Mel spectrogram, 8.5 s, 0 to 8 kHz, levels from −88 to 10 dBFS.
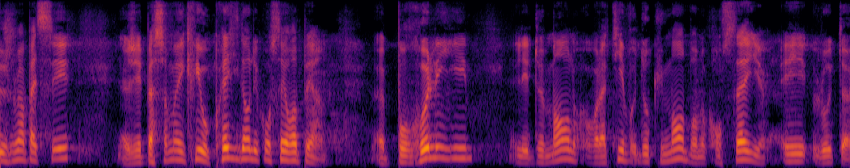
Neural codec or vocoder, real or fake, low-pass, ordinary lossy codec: codec, 16 kHz, 2 kbps, X-Codec, HuBERT features, trained on LibriSpeech; fake; none; none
